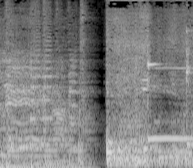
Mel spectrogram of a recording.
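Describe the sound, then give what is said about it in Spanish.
A doorbell rings with bright, sustained chime tones that cut off abruptly, then sound again after a brief silence, ringing steadily and fairly loud with no voices. “este timbre me trae bonitos recuerdos”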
